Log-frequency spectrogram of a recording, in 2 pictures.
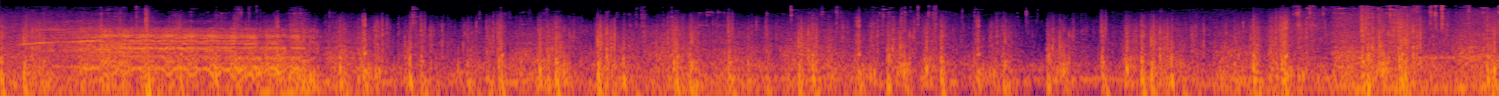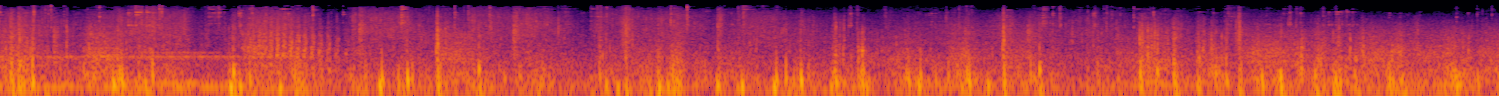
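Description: A horse's hooves clop on the ground, speeding up to a gallop.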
